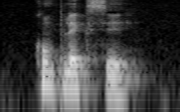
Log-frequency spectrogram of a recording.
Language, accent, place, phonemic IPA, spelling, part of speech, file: French, France, Lyon, /kɔ̃.plɛk.se/, complexé, verb / adjective, LL-Q150 (fra)-complexé.wav
- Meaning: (verb) past participle of complexer; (adjective) 1. troubled, hung up 2. complexed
